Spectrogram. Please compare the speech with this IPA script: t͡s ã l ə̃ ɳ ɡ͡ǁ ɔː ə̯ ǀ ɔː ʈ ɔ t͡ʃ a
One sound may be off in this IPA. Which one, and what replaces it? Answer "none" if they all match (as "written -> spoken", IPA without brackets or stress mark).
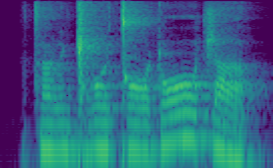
ɔ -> ɔː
